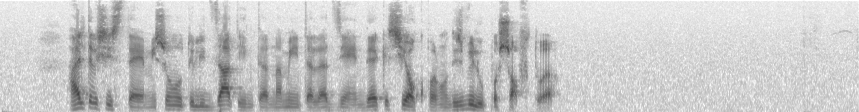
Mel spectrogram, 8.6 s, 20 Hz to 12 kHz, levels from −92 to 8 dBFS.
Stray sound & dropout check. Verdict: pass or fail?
pass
